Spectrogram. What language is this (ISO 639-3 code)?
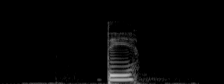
swe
